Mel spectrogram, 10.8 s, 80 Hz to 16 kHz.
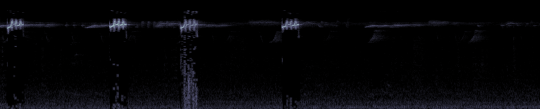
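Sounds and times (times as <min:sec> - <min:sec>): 
low background hum: 0:00.0 - 0:10.8
Blue-crowned hanging parrot high buzzy burst: 0:03.6 - 0:04.0.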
